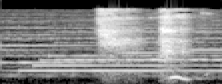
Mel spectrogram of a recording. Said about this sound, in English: Bless you, sir.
